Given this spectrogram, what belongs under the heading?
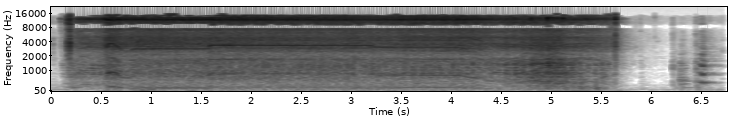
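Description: A power drill drilling a lock cylinder whines steadily at high speed for about five seconds, close and loud, then stops abruptly, followed by a few faint clicks.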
